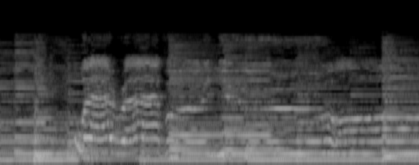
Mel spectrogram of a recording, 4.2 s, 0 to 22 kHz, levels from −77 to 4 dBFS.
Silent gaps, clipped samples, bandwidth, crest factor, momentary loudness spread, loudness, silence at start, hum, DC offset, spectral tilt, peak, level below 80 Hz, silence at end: none; under 0.1%; 9.8 kHz; 14 dB; 3 LU; -26 LUFS; 0 s; none; under 0.1%; -6 dB/octave; -12 dBFS; -62 dBFS; 0 s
